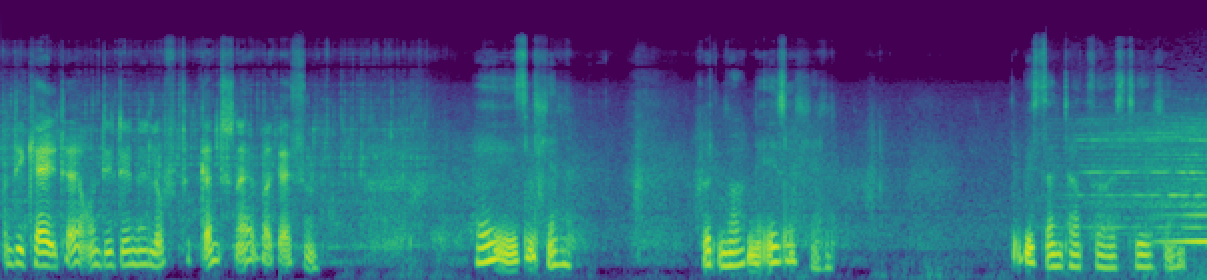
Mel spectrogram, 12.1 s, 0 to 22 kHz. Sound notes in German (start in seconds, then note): 3.3 Plätschern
